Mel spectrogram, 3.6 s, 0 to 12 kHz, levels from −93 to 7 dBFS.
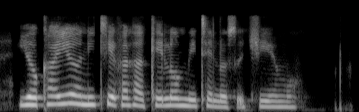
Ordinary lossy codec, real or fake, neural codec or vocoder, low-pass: none; fake; codec, 16 kHz, 2 kbps, X-Codec, HuBERT features, trained on general audio; 7.2 kHz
